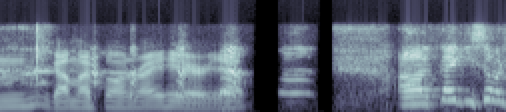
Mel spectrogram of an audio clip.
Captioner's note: laughs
